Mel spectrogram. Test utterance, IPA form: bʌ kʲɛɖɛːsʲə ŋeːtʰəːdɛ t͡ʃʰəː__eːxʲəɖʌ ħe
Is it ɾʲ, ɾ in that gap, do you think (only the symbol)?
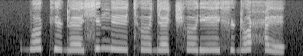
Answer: ɾʲ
